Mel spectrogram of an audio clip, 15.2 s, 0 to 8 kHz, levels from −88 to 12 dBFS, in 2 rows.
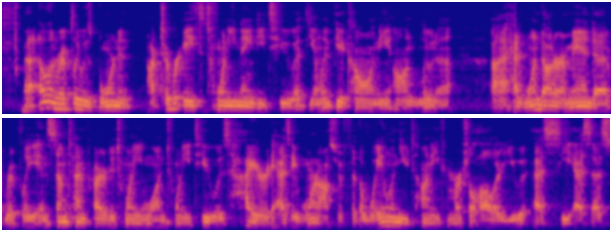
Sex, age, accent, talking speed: male, 20-39, American, 160 wpm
